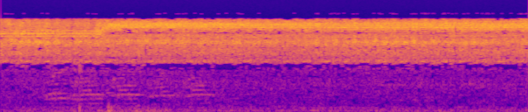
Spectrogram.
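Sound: cicadas chirping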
